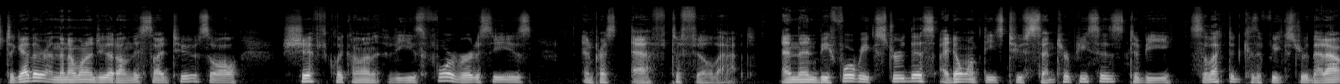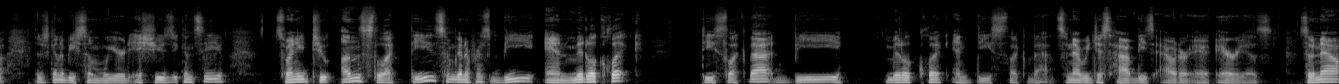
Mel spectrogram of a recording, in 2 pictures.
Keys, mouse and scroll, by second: 2.5 right click, 3.2 scroll up 1, 3.3-4.7 middle drag, 4.7-6.1 shift+right drag, 6.1 f, 6.4 middle click, 6.9 scroll down 1, 7.1 middle click, 7.5 Tab, 7.7 middle click, 7.8 scroll up 3, 7.8 middle click, 10.6 middle click, 10.9 scroll up 1, 11.4 middle click, 11.6 scroll down 2, 11.8 middle click, 12.6 e, 13.4 scroll down 2, 13.7 middle click, 14.2 scroll up 1, 15.0 ctrl+z, 15.2 scroll up 2, 15.8 middle click, 16.0 b, 16.0 middle click, 17.0 scroll up 1, 19.8 b, 20.5-22.9 middle drag, 22.9 b, 23.2 scroll down 2, 23.3 middle click, 23.9 g, 25.1 scroll down 2, 25.2 middle click, 26.2 shift+middle click, 26.3 scroll down 1, 26.5-26.7 shift+middle drag.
